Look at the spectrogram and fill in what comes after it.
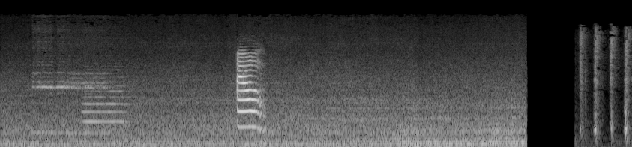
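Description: A single loud cat meow about three seconds in, dropping in pitch as it ends, over a steady low background. Before it, a snake charmer's pungi plays held reedy notes. Near the end the sound cuts out briefly, then a few short sharp pulses start.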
